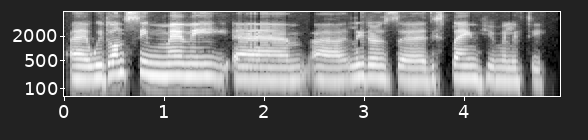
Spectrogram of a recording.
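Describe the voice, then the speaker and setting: A woman's voice: lowish voice, steady tone, measured pace, warm tone, clean tone, no room sound. Dry-sounding hesitant female interviewer. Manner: hesitant, many fillers. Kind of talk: interview hosting.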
